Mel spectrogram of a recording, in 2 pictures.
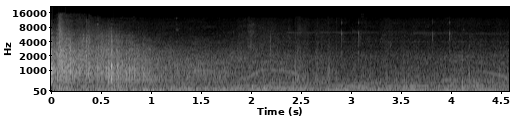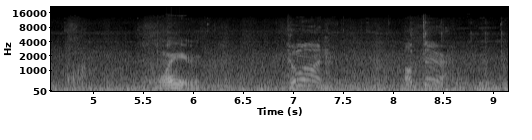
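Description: A horse trudges through deep snow.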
